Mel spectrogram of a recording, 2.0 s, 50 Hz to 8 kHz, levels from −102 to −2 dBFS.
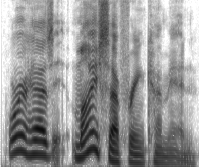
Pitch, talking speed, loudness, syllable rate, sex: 155 Hz, 180 wpm, -15 LUFS, 5.3 syllables/s, male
